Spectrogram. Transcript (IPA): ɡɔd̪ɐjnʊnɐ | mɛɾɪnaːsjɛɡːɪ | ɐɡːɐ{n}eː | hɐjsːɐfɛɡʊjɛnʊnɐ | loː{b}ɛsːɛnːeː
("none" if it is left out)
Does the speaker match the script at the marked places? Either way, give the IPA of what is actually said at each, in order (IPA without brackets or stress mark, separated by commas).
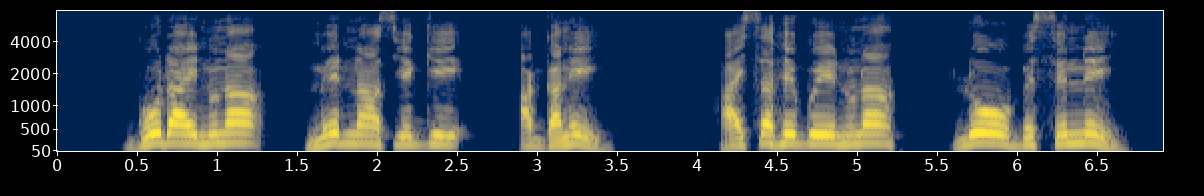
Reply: n, b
